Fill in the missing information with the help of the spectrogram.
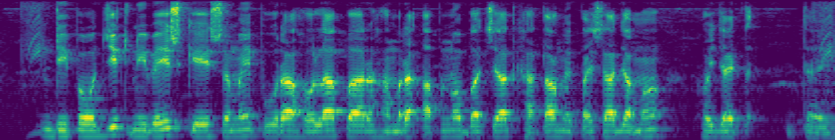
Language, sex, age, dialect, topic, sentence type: Maithili, female, 25-30, Angika, banking, question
